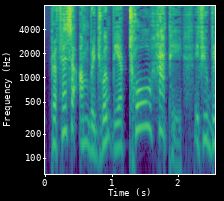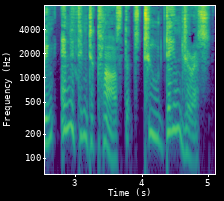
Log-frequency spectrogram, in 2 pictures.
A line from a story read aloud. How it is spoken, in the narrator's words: said urgently, dropping all pretense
